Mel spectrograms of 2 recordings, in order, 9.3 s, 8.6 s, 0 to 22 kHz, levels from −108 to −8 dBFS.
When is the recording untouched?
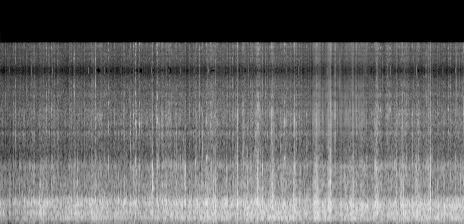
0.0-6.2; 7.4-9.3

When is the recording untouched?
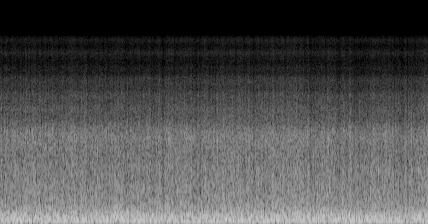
0.0-8.6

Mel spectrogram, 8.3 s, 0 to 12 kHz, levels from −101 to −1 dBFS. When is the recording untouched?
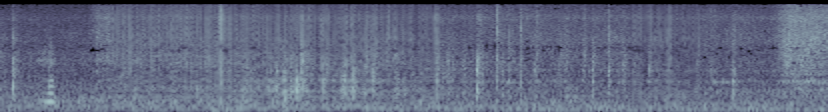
0.0-1.1; 4.4-6.3; 7.0-8.3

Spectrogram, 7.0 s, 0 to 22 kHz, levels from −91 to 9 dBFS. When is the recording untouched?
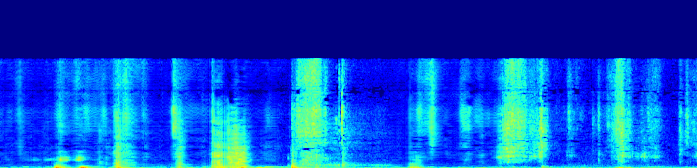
2.8-3.9; 5.0-7.0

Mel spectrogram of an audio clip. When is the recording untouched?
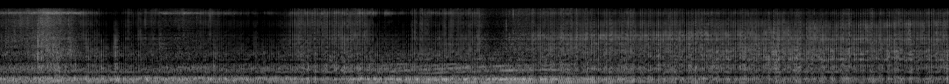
0.0-0.8; 1.6-2.0; 4.8-5.3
